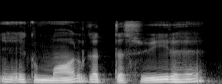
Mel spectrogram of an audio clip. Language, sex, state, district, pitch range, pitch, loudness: Hindi, male, Jharkhand, Ranchi, 100-115 Hz, 115 Hz, -15 LUFS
